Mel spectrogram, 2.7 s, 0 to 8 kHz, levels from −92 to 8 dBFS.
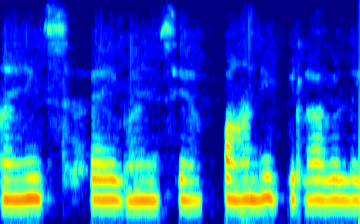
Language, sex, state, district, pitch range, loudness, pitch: Magahi, female, Bihar, Gaya, 225-240 Hz, -25 LUFS, 230 Hz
